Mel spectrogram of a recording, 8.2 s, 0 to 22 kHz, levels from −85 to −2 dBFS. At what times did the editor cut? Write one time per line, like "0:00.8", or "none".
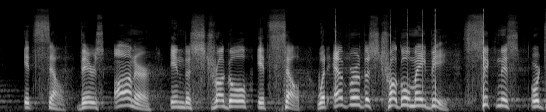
0:01.1
0:03.8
